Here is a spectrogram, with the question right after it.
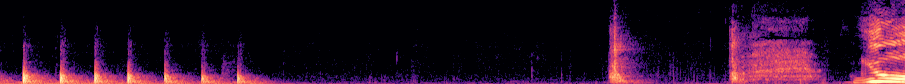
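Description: A house door is knocked on for a radio drama, with a quick run of about seven sharp raps close up, then silence before brief voices and noise follow.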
